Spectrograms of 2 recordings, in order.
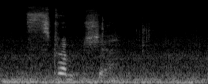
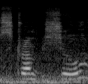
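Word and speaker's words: Strumpshaw: So the next one to here is at Strumpshire, or Strumpshire, however you wish to pronounce it. Locally it is called a Strumpshire.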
